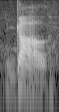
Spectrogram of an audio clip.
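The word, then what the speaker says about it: Galle: I'm going to talk about today is called God but it's spelled golly-gee a llv and this is a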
